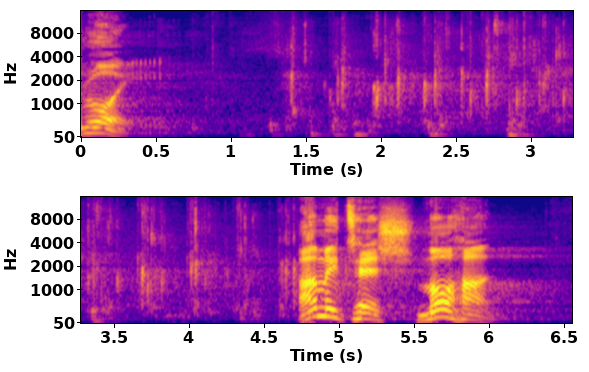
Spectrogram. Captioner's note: crowd applauding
